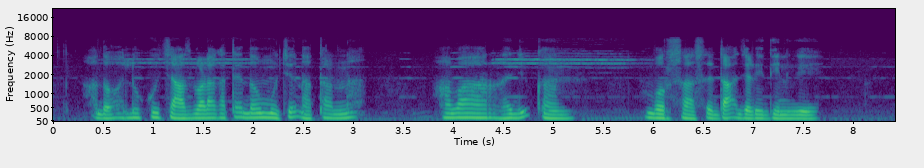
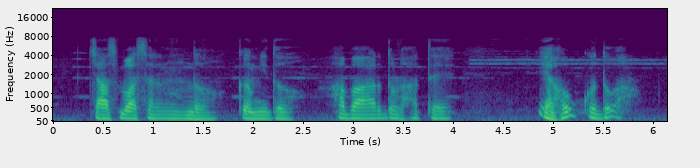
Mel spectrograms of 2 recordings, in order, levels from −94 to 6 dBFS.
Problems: constant background noise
